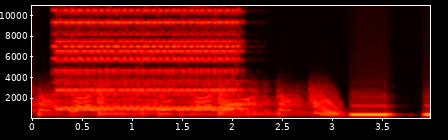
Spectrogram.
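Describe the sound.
A telephone rings before a prank call, opening with a sustained bright electronic ring of about two seconds, then shorter tones, a falling sweep and a brief loud beep.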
